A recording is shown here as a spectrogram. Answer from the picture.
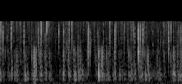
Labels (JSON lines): {"label": "biophony, sea urchins (Echinidae)", "recorder": "SoundTrap 600 or HydroMoth"}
